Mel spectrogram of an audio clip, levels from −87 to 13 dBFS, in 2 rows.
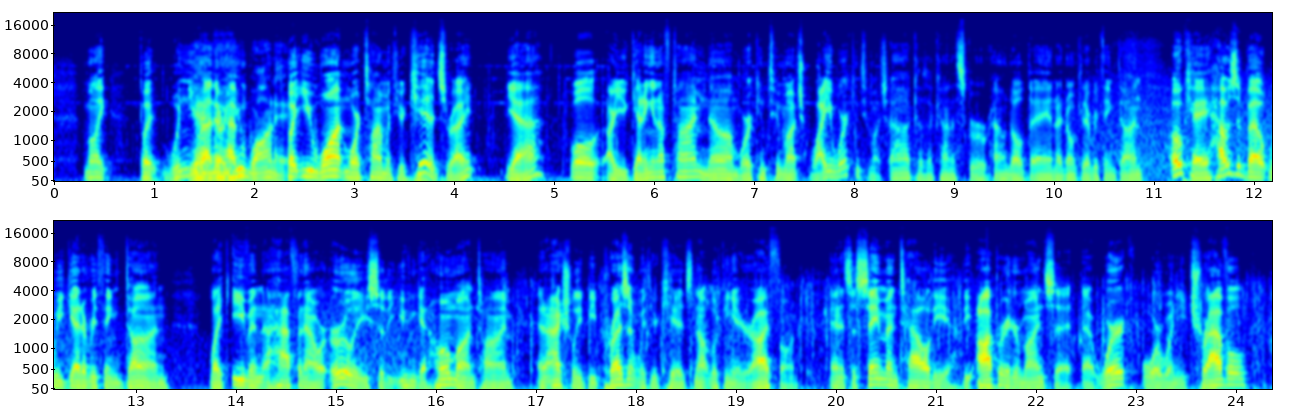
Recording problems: rain or running water; faint; throughout; 25 dB below the speech

